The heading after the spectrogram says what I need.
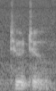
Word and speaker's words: Tutu: goodness by Desmond and we learned how to pronounce her name tutu so uh so come join us for that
